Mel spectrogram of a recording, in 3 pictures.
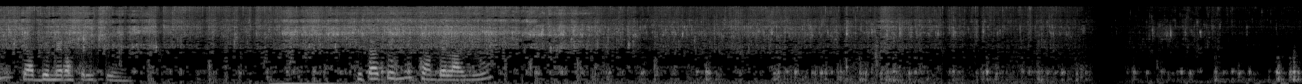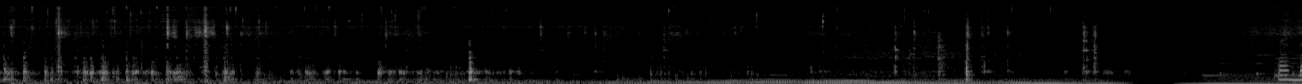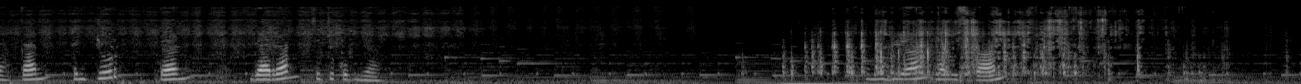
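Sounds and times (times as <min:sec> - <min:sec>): oil crackling and popping: 0:00.0 - 0:24.4, 0:33.8 - 0:39.0
garlic and chilies sizzling in oil: 0:00.0 - 0:39.0.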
